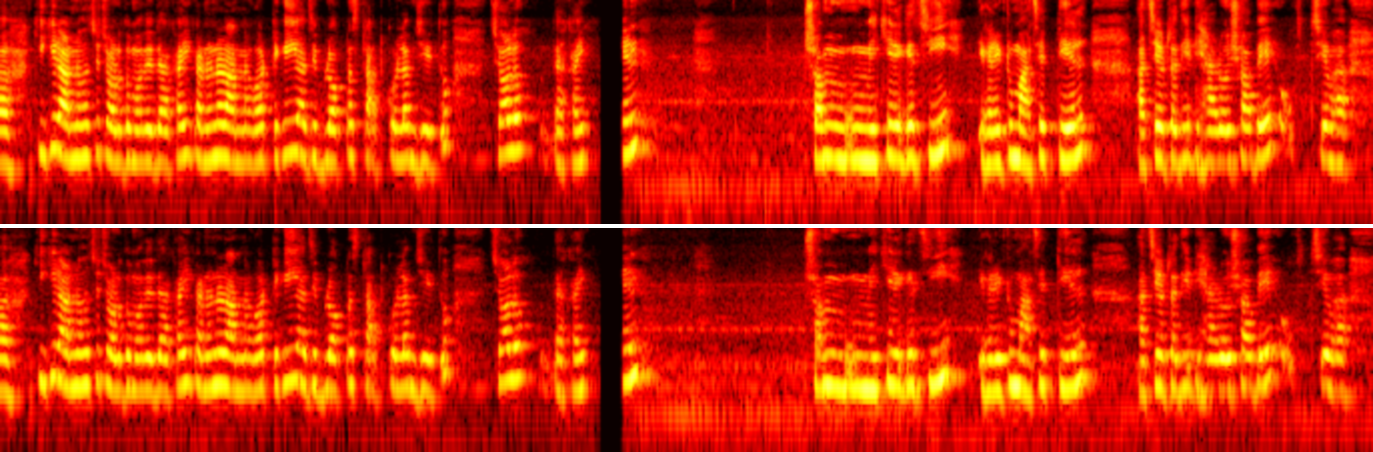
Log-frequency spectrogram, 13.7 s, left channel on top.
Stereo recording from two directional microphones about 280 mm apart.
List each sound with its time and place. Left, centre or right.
0.0 s a woman's voice: centre
8.3 s a woman's voice: centre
